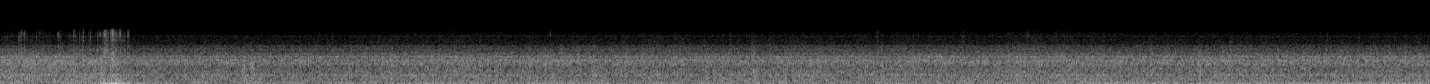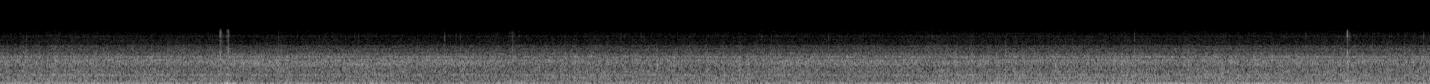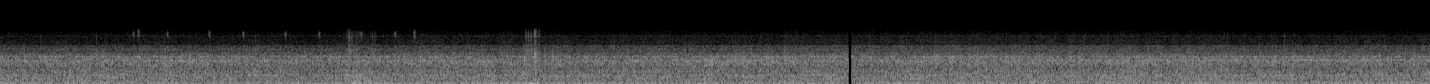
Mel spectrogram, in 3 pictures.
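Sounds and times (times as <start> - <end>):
car road and engine noise: 0.0 - 42.9.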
